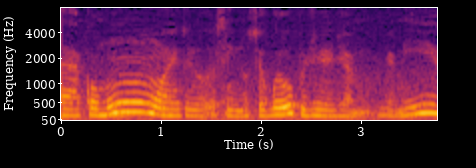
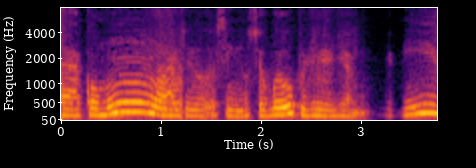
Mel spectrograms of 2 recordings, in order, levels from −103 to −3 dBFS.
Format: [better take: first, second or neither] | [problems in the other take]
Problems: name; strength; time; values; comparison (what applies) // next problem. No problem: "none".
first | noise reduction (neural mask model RNNoise)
